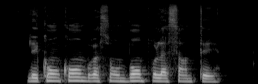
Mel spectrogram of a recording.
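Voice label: "les concombres", French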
